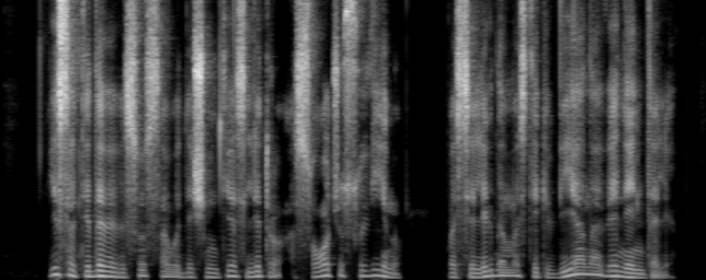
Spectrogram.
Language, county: Lithuanian, Klaipėda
